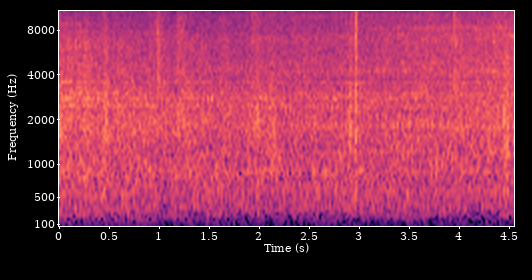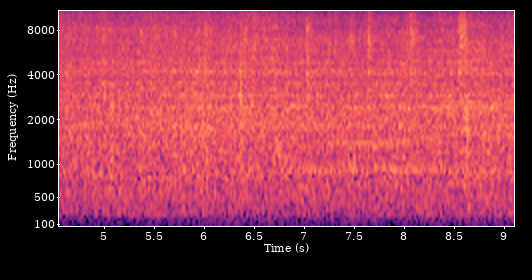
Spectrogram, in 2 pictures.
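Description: SNCF Intercités Normandie Corail passenger coaches rolling past close by: a steady rush of wheel and rail noise, broken by a few sharp clicks, the sharpest about three seconds in.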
